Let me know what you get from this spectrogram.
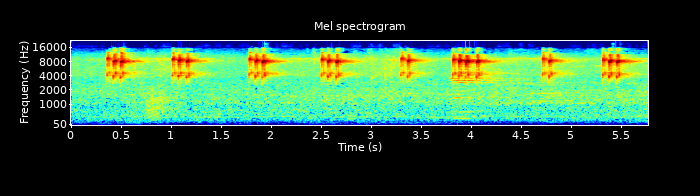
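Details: Squirrel calling with short, sharp, high-pitched chips, about seven in under six seconds, each a brief bright burst at uneven gaps, over a steady low background hiss.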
